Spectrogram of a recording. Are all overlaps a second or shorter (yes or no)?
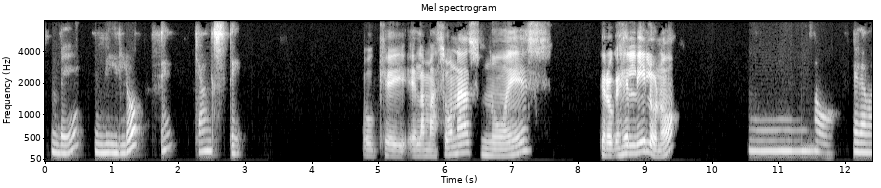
yes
